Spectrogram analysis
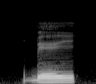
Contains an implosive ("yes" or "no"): yes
